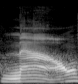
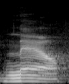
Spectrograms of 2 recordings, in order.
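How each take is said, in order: First: The vowel in now sounds plain. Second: The vowel in now sounds like an a. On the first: The speaker calls it wrong. "c'est pas now" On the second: The speaker calls it right. "c'est comme s'il y avait un A ici"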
